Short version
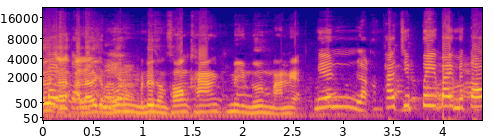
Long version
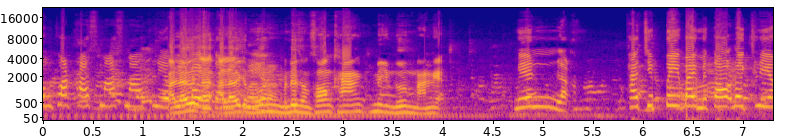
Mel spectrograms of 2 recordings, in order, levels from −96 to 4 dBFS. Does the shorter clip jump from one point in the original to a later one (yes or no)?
yes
